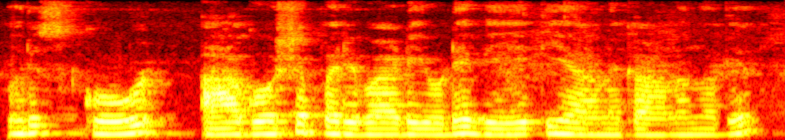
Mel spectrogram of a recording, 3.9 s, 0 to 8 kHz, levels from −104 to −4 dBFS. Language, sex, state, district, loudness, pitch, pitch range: Malayalam, male, Kerala, Kollam, -15 LUFS, 135 Hz, 125-145 Hz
